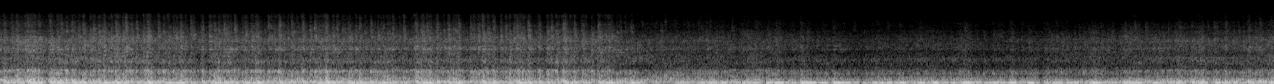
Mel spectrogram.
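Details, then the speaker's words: Monte Carlo engine swap V8, third start: deep, steady even rumble with no tapping or knocking; oil pressure finally achieved, engine running healthy (front seal later suspected leaking). "the last video you saw was when we fired it up when we have finally had oil pressure everything was going good"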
